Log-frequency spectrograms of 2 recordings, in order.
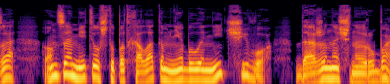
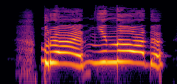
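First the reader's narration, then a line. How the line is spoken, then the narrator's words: Tearful pleading. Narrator (Russian): взмолился Шон со слезами на глазах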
